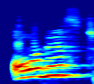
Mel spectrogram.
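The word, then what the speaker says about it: honest: এইচ তো mute বা silent, এখানে উচ্চারণ কি হচ্ছে?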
